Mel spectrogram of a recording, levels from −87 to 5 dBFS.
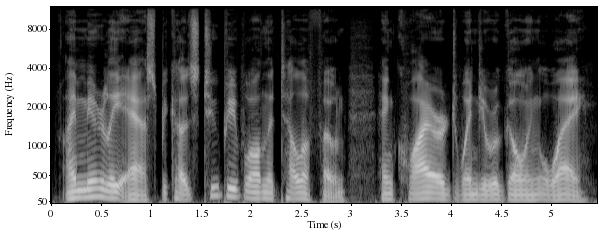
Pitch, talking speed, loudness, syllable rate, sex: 95 Hz, 165 wpm, -19 LUFS, 5.8 syllables/s, male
